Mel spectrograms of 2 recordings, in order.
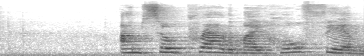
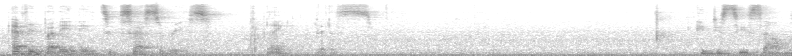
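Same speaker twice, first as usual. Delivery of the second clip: fast unvoiced whisper, much softer; whispered aside; 13 semitones lower, 13 dB quieter, faster than usual. Reader showing the kids the page, whispering fast. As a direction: rush it out under your breath.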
